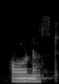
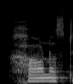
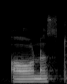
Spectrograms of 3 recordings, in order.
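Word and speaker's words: honest: ஆன் அவா, ஆன் ஆனஸ்ட் மேன், ஹானஸ்ட் மேன்னு சொல்ல மாட்டோம், ஆனஸ்ட் மேன்.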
